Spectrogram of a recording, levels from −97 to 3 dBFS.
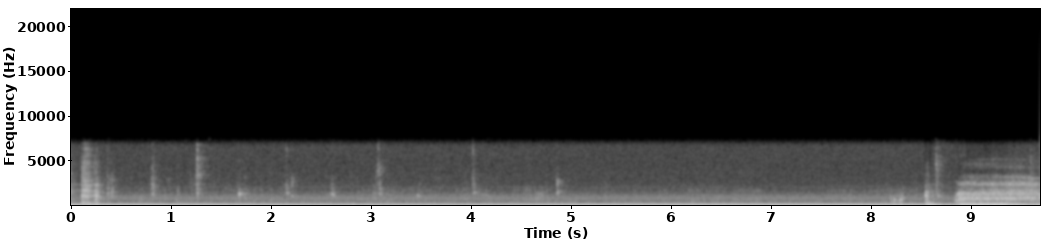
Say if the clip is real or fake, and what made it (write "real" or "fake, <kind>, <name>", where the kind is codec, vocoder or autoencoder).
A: real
